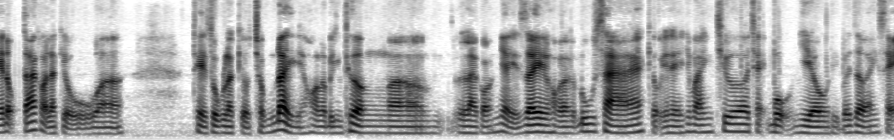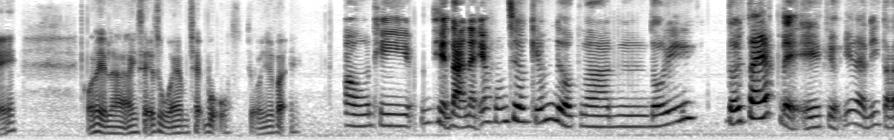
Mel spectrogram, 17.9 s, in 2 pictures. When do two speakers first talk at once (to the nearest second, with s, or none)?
none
